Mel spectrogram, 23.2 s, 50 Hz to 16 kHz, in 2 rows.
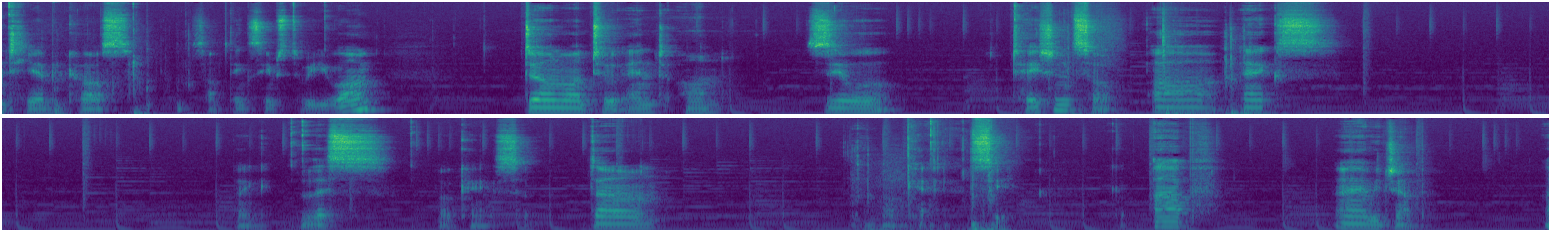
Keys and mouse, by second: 0.4 middle click, 1.1 shift+middle click, 2.4-7.6 drag, 8.7 r, 9.2 x, 13.9-14.7 middle drag, 18.9 space.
